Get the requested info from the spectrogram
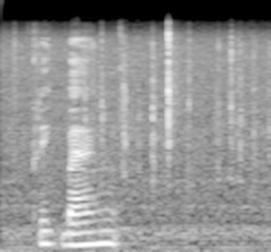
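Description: Computer keyboard keys being typed: a quick run of keystrokes about a second in, after a brief spoken word near the start.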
